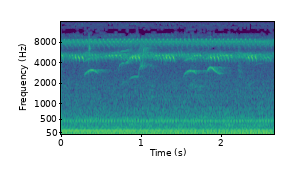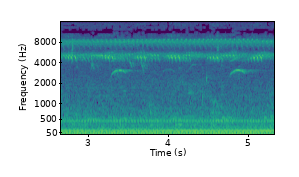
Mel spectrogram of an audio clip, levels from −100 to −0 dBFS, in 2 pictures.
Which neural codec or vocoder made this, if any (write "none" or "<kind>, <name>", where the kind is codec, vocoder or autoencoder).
none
